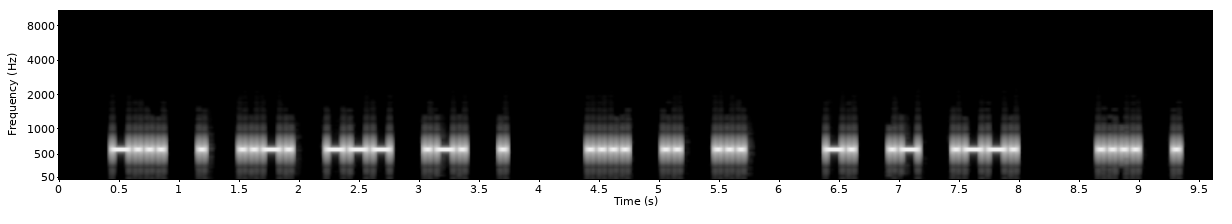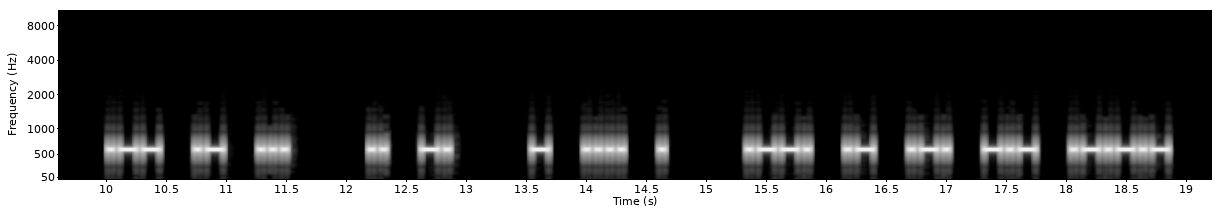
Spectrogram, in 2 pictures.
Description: Morse code, heard as a keyed tone, about 25 wpm, spaced as for 18 wpm, 600 Hz. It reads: BEFORE HIS NAP HE WAS IN THE PARK.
